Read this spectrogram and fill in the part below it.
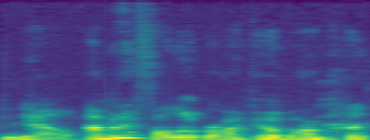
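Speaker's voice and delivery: plain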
